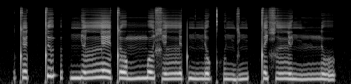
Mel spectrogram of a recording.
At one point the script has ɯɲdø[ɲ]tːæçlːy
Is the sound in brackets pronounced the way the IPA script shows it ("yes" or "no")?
yes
